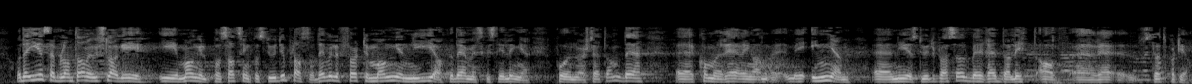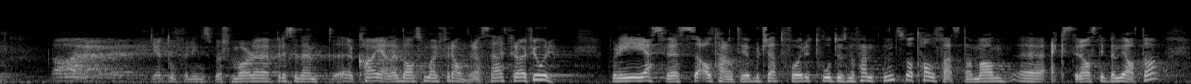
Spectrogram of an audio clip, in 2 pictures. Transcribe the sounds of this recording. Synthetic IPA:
ɔd̪ɛjiːʁsæɪblɑnt̪ɑnɑʉːt̪ʂlɑːɡɪɪmɑŋːəlpʰɔsɑt̪sɪŋpʰɔst̪ʉːd̪jəpʰlɑsəʁd̪ɛʋɪlːɪføːʈʈʰɪlmɑŋːənyːəɑkɑd̪eːmɪskəst̪ɪlːɪŋəɾ | pʰɔʉnɪʋæʂɪ̥t̪eːt̪ənd̪ɛ | kʰɔmːəɾɛjeːɾɪŋɑmɛʔɪŋːənnyːəst̪ʉːd̪jəpʰlɑsəɾd̪ɛblɪɾɾɛd̪ːɑlɪt̪ʰːɑʋɾɛst̪œt̪ːəpɑʈiːə̰n | kːɛlt̪ʊpfʏlɪŋspœʂmoːlpʰɾɛsɪd̪ɛnt̪kʰɑːɛɖɛd̪ɑsɔmhɑɾfɔɾɑnd̪ɾɑsæɪfɾɑːɪfjuːɾ | fɔɖiːɛsʋeːsɑ̰lt̪ʰæɳɑt̪ʰiːʋəbʉd̪ʂɛt̪ːfɔɾt̪ʰuːt̪ʰʉːsn̩ɔfɛmt̪nsɔɔt̪ʰɑːlfæ̰st̪ɑmɑnɛkst̪ɾɑst̪ɪpɛnd̪ɪɑːt̪ʊ

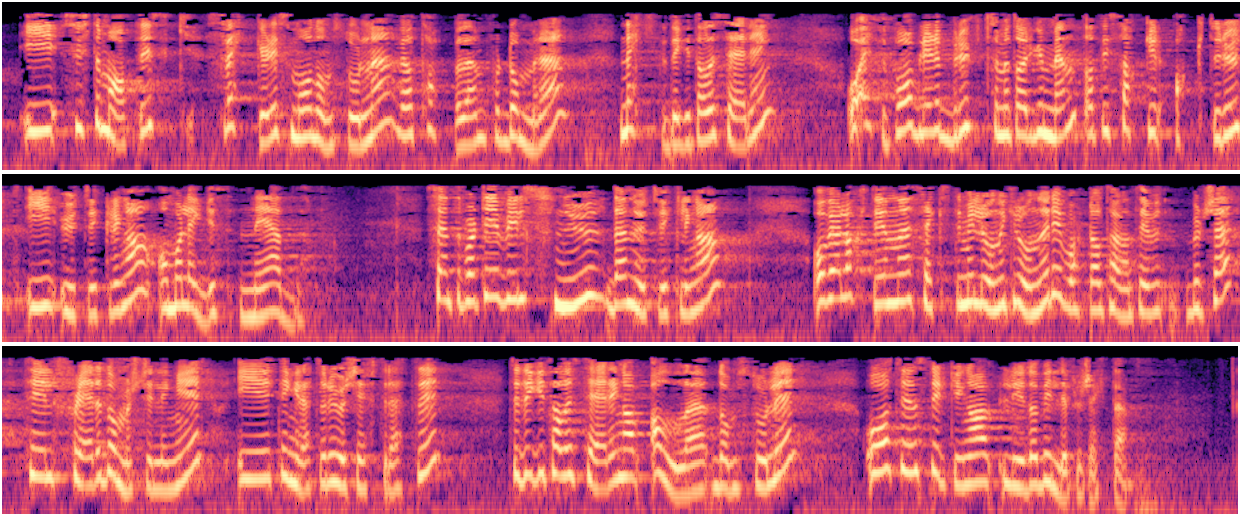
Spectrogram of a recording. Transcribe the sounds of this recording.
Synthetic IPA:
ʔɪsʏst̪əmɑːt̪ɪsksʋɛkːəɖɪsmoːd̪ɔmst̪uːlənəʋɛɔt̪ʰɑpːəd̪ɛmfɔɖɔmːəɾə | nɛkt̪əd̪ɪɡɪt̪ɑlɪseːɾɪŋ | ʔɔɛt̪ːəpʰoːblɪɖɛbɾʉkt̪sɔmɛt̪ɑɾɡʉmɛnt̪ɑt̪̚d̪ɪsɑkːəɾɑkt̪əɾʉːt̪ʰɪʔʉːt̪ʋɪklɪŋɑɔmɔlɛɡːəsneːd̪ | sɛnt̪əɾpɑʈiːəʋɪlsnʉːd̪ɛnʉːt̪ʰʋɪklɪŋɑ | ʔɔʋɪhɑɭɑkt̪ɪnsɛkst̪ɪmɪlɪuːnəɾkʰɾuːnəɾɪʋɔʈːɑlt̪ʰæɳɑt̪ʰiːʋəbʉd̪ʂɛt̪ʰːɪlfleːɾəd̪ɔmːəʂʈɪlːɪŋəɾɪt̪ʰɪŋːɾɛt̪ːəɾɔʉːʂɪft̪ɾɛt̪ːəɾ | t̪ʰɪld̪ɪɡɪt̪ʰɑlɪseːɾɪŋɑʋɑlːəd̪ɔmst̪uːləɾʔɔt̪ʰɪlɛnst̪ʏɾkɪŋɑʋlyːd̪ɔbɪljəpʰɾʊʂɛkt̪ə̰

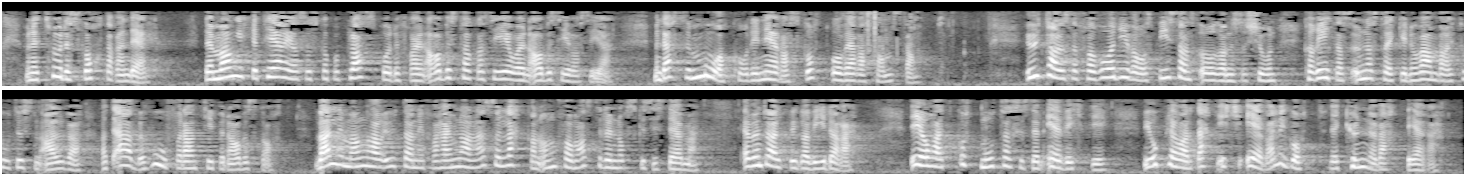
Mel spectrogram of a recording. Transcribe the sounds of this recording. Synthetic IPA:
mɛnɛɡ̚t̪ʰʁuːɾd̪ɛskɔʁt̪ɑʁɛɪnd̪ḛːl | d̪̥ɛæɾmɑŋːəkʰʁɪt̪ʰeːɾɪəʁsɔmskɑpʰoːpʰlɑsboːd̪əfʁɑæɪnʔɑɾbɛɪst̪ʰɑːkəsiːəɔæɪnʔɑ̰ɾbɛɪsjiːʋəʁsḭːə̰mɛnd̪ɛsəmoːkʰʊʁd̪ɪneːʁɑsɡɔt̪ːɔʋæːʁəsɑmst̪ɑ̰nt̪ | ʉːt̪ʰːɑːll̩səfʁɑʁoːd̪jiːʋəʁəɔspiːsɑnsɔʁɡɑnɪsɑʃuːnkʰɑʁiːt̪ɑsʉ̰nəst̪ʁeːkːɪnʊʋɛmbəɾɪt̪ʰuːt̪ʰʉːsnɔ̰ʔælʋəʔɑt̪̚d̪ɛ̰æːʁbəhuːʋfɔʁd̪ɛnt̪ʰyːpənɑʁbɛɪskʰɑ̰ːft̪ | ʋɛld̪ɪmɑŋːəhɑʁʉːt̪̚d̪ɑnːɪŋfʁɑɦæɪmlɑnːəsɔlɛkːəhɑnʔɔmfɔʁmɑst̪ʰɪld̪ɛnɔʁskəsʏst̪eːmə̰ | ʔɛʋɛnt̪ʉɛlt̪̚bʏɡəʋiːd̪ɑʁə̰ | d̪̥ɛɔɑːɛɪt̪ɡɔt̪ːmuːt̪ʰːɑːɡsʏst̪eːmʔɛʋɪkt̪ɪʋɪʊpleːʋəʁɑt̪̚d̪ɛt̪ːəɪçːəʔɛʋɛld̪ɪɡɔt̪ːd̪ɛkʰʉnːəʋæʁt̪̚beːɾə̰

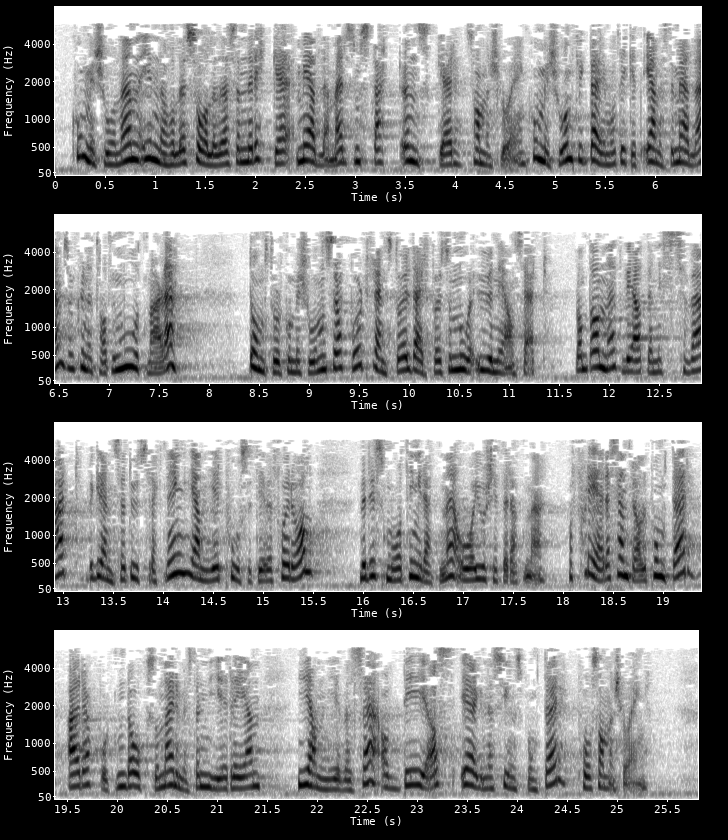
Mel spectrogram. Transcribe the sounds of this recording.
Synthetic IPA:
kʰʊmɪʂuːnənɪnːəhɔlːəɾsoːleːd̪əsɛnɾɛkːəmeːd̪lɛ̰məɾsɔmst̪æʈːœnskəɾsɑmːənʂɭo̰ːɪ̰ŋkʰʊmɪʂuːn̩fɪk̚d̪æɾɪmuːt̪ɪkːəɛt̪eːnəst̪əmeːd̪lɛmsɔmkʰʉnːət̪ʰɑːt̪ʰɪlmuːt̪mæːɽə | d̪̥ɔmst̪uːlkʰʊmɪʂuːnn̩sɾɑpʰɔʈːfɾɛmst̪oːɾd̪æɾfɔɾsɔmnuːəʔʉːnɪɑ̰nsḛːʈ | blɑnt̪ɑnːət̪ʋɛːɑt̪̚d̪ɛnɪsʋæːʈbəɡɾɛnsət̪ʉːt̪st̪ɾɛknɪŋjɛnjiːɾpʰusɪt̪ʰiːʋəfɔɾhɔlː | mɛd̪ɪsmoːt̪ʰɪŋːɾɛt̪ːənəʔɔjuːʂɪft̪əɾɛt̪ːənə̰ | pɔfɽeːɾəsɛnt̪ɾɑ̰ːləpʰʊŋkt̪əɾʔæɾːɑpʰːɔʈɳ̩d̪ɑːɔɡsɔnæɾməst̪ɛnyːɾeːn | jɛnjiːʋəlsəʔɑʋd̪eːɑseːɡnəsyːnspʰʊŋkt̪əɾpʰɔsɑmːənʂlo̰ːɪ̰ŋ

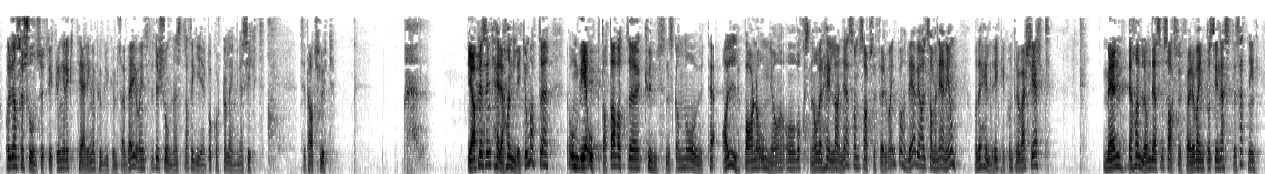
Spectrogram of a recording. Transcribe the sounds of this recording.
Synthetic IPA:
ʔɔ̰ɾɡɑnɪsɑʂuːnsʉːt̪ʰʋɪklɪŋɾɛkɾʉ̥t̪ʰeːɾɪŋɑʋpʰʉblɪkʉmsɑ̰ɾbæɪɔ̰ɪnst̪ɪt̪ʉʂuːnənst̪ɾɑt̪ɛɡiːəɾpʰɔkʰɔʈːɔlɛŋɾəsɪkt̪ | sɪt̪ʰɑːt̪ʂɭʉt̪ː | jɑːpʰɾɛsɪd̪ɛnt̪hɛɾəɦɑnd̪ləɾɪçːəʊmɑt̪ | ɔ̰mʋɪæɾʔʊpt̪ʰɑ̰t̪ːɑʋɑt̪kʰʉnsnskɑlnoːʉːt̪ʰːɪʔɑlːb̥ɑːɳɔʔʊŋːəɔʋɔksnəoːʋəɾɦeɪləlɑnːəsɔmsɑːksʉføːɾəɾʋɑ̰ɾɪnpʰɔd̪ɛæɾʋɪɑlt̪sɑmːəneːnɪŋɔm | ʔɔd̪ɛæɾɦɛld̪əɾəɪkːəkʰʊnt̪ɾʊʋæʂɪɛlt̪ | mɛnd̪ɛɦɑnd̪ləɾɔmd̪ɛsɔmsɑːksʉføːɾəɾʋɑːɾɪnpʰɔsɪnːɛst̪əsɛt̪nɪŋ

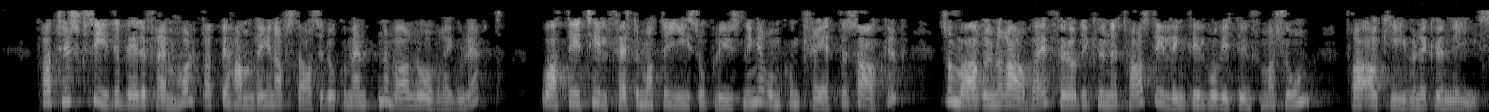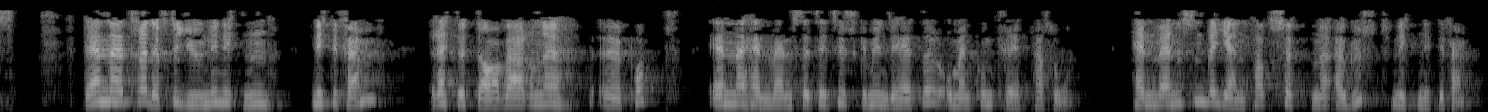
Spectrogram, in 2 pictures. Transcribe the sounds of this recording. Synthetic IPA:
fʁɑt̪ʰʏsksiːd̪əblɛːd̪ɛfɾɛmhɔlt̪ɑt̪̚bəɦɑnd̪lɪŋənɑʋst̪ɑːsəd̪ʊkʉmɛnt̪ənəʋɑʁloːʋʁɛɡʉleːʁt̪ | ʔɔɑt̪̚d̪ɛɪt̪ʰɪlfɛlt̪əmɔt̪ːəjiːsʊplyːsnɪŋəʁʊmkʰʊŋkʰɾeːt̪əsɑːkəʁ | sɔmʋɑːʁʉnːəʁɑʁbæɪføːʁd̪ɪkʰʉnːət̪ʰɑːst̪ɪlːɪŋt̪ʰɪlʋʊɾʋɪt̪ːɪnfɔʁmɑʃuːn | fɾɑʔɑʁkʰiːʋənəkʰʉnːəjḭːs | d̪̥ɛnt̪ʰʁɛd̪əft̪əjʉːnɪnɪt̪ːn | nɪt̪ːɪfɛm | ʁɛt̪ːət̪̚d̪ɑːʋæːʁənə | pʰɔt̪ | ʔɛnɦɛnʋɛnl̩sət̪ʰɪlt̪ʰʏskəmʏnd̪ɪheːt̪əʁɔ̰mɛnkʰʊŋkʰʁeːt̪̚pʰæʁsṵːn | hɛnʋɛnl̩sn̩blɛjɛnt̪ʰɑt̪sœt̪nəʔɑʉɡʉst̪nɪt̪n̩nɪt̪ːɪfɛm

